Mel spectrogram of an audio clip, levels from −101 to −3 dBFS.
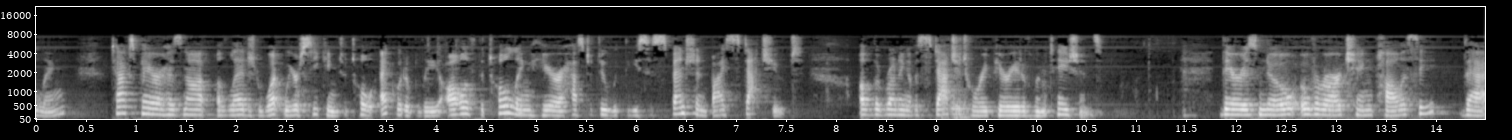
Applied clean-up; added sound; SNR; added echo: none; none; none; none.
